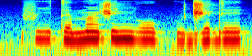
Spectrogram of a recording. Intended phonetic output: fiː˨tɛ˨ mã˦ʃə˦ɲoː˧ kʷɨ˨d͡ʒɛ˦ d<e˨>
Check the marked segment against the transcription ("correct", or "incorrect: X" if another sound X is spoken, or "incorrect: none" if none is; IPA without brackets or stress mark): incorrect: e˦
